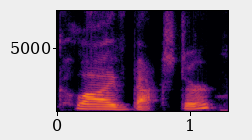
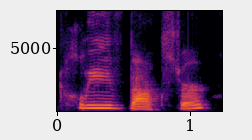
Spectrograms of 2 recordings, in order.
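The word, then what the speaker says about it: Cleve Backster: Look up Cleve Baxter, or most people would pronounce it Clive Baxter. But I learned this from IMEC the other day. It's actually Cleve Baxter.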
